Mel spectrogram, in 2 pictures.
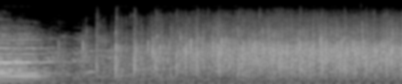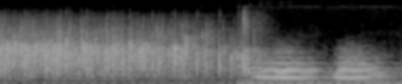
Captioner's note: applause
